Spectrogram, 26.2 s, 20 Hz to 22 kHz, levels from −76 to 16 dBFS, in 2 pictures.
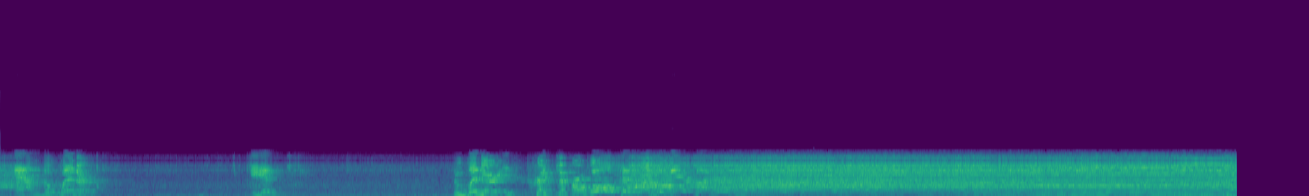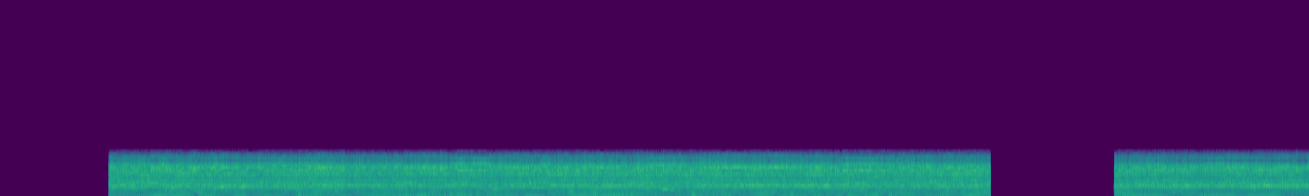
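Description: Playback stalls at 12.36 s and 22.99 s: the sound cuts off mid-flow and goes silent for about 1.8 s, then about 1.2 s, before resuming. The player likely ran short of buffered data or had its thread blocked until it recovered.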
